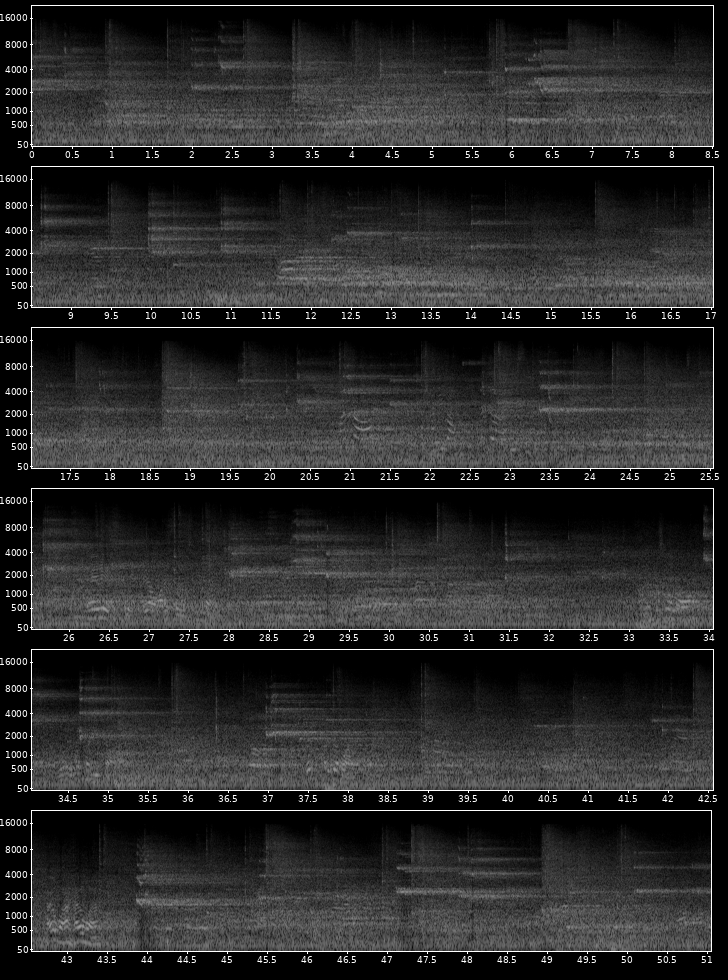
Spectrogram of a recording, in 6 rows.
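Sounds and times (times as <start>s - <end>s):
voices echoing in hall: 0.0s - 51.0s
shoes squeaking on sports floor: 1.8s - 3.6s, 4.2s - 14.5s, 17.2s - 30.6s, 33.8s - 38.8s, 40.3s - 43.2s, 43.8s - 51.0s.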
